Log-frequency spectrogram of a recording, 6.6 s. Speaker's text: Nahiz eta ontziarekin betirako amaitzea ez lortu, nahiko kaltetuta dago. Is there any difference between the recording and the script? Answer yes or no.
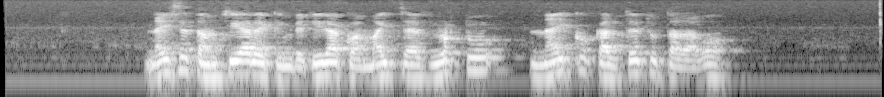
no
